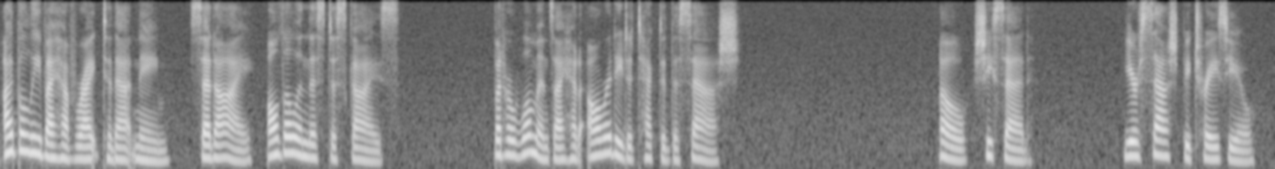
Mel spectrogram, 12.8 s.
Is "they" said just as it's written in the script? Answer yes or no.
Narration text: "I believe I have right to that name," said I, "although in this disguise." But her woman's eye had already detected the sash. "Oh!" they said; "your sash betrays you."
no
